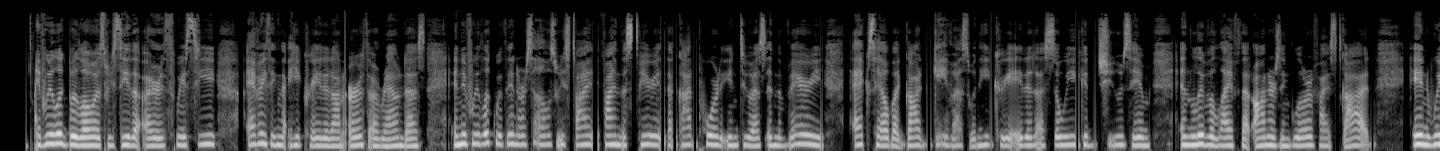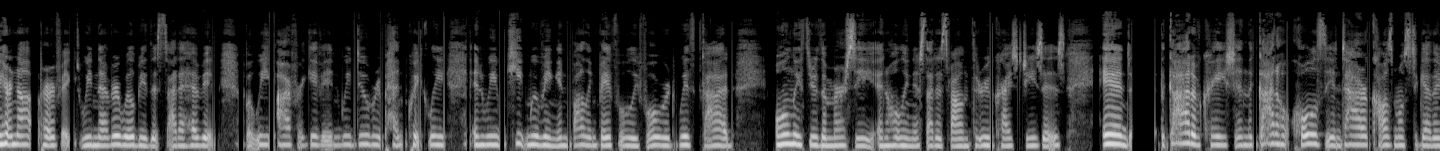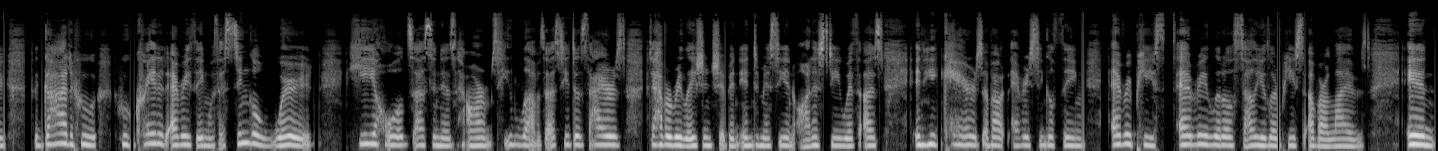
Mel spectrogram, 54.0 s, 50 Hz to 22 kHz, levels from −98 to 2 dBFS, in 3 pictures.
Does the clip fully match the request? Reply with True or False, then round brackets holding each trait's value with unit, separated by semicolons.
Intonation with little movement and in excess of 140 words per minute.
True (2.0 semitones; 180 wpm)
